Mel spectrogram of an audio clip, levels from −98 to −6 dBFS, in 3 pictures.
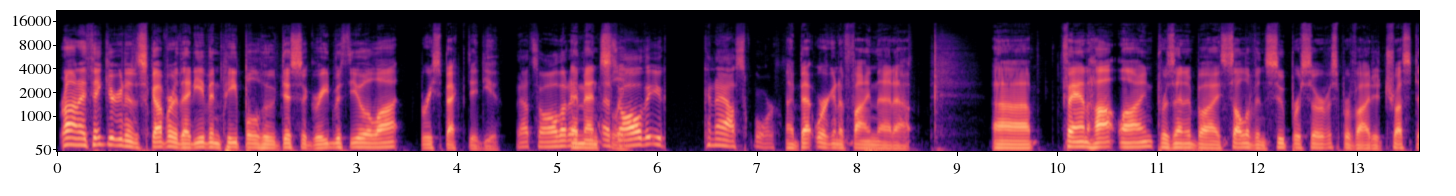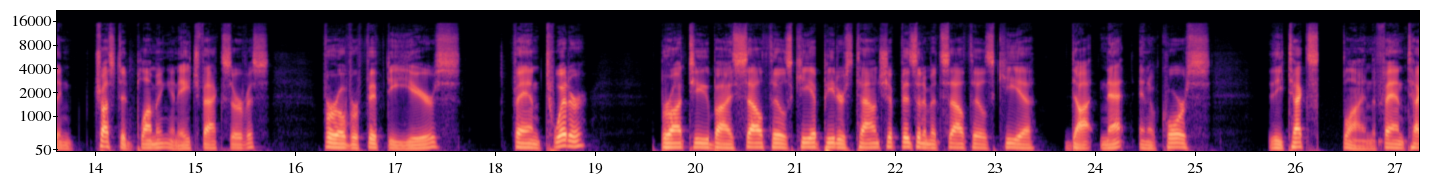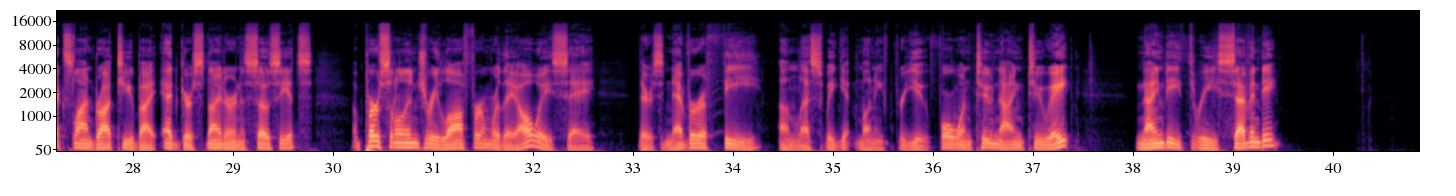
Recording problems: audio cutting out; at 6 s and at 26 s

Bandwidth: 15 kHz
